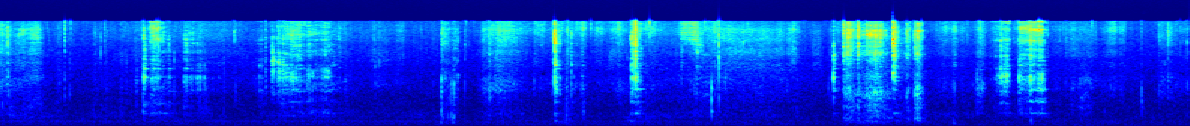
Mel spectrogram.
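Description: Metal serving spoon scraping and knocking against a cast-iron camp oven as lamb-shank stew is ladled out onto a plate, in irregular clinks and scrapes, busiest about eight to nine seconds in.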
